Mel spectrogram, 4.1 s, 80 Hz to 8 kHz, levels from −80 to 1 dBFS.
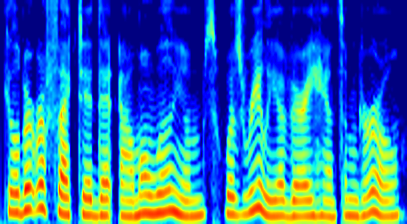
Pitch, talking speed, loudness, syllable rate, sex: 225 Hz, 160 wpm, -17 LUFS, 5.2 syllables/s, female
